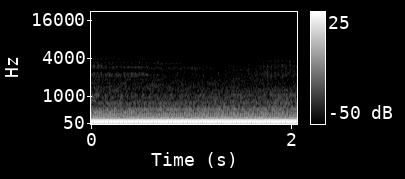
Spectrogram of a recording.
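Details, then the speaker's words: Honda Prelude with a muffler delete and freshly changed oil. A deep, booming, unmuffled drone at idle with heavy low rumble; the exhaust is too loud and needs a new muffler. "ah i gotta get it we got to get a new muffler um it's too loud"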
